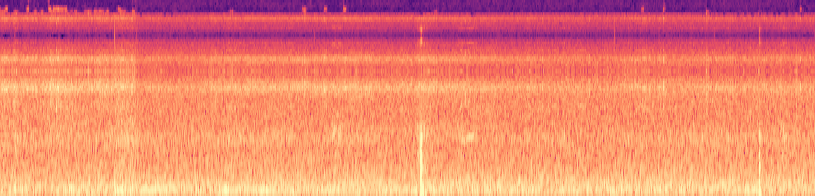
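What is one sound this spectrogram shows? A sail flaps and rustles in the wind.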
